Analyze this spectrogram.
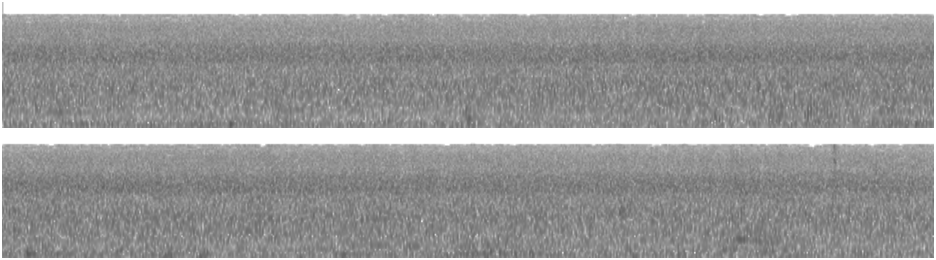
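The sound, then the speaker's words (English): Heavy rainy-season rain pours down steadily outdoors during storm season, a dense, continuous hiss of water that stays loud and unbroken throughout, enveloping. “But, somehow or another, nowadays we get the rainy season rain in the storm season”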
